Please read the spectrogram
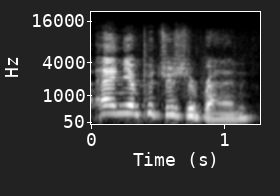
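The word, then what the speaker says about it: Eithne Pádraigín Ní Bhraonáin: Which I guess is pronounced Enya Patricia Brennan. – So Enya Patricia Brennan.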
